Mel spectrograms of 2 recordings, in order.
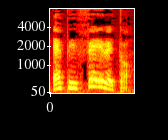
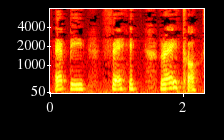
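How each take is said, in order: First: Epiphereto said cleanly, ep-i-fe-RAY-to, higher; correct pronunciation. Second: Epiphereto drawn out syllable by syllable, falling; slow careful pronunciation. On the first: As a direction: nail Epiphereto at last, confident. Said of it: "There we go. Finally got it". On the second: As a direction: sound out Epiphereto very slowly. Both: Shown as a demonstration.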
